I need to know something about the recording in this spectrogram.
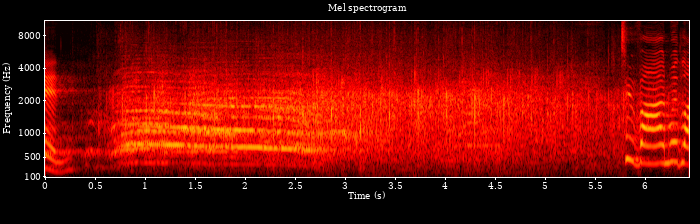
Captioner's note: attendees applauding and cheering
